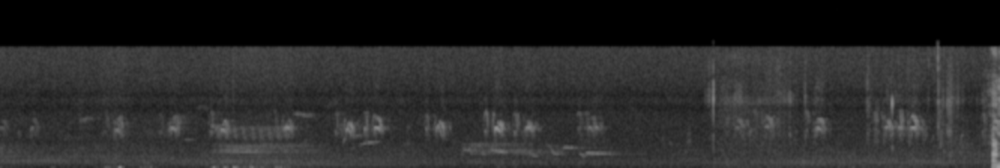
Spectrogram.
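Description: Faint rural outdoor ambience with small birds chirping and calling: short high chirps about once a second throughout, and a couple of brief whistled calls in the middle. A few short low rumbles come in the first three seconds.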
